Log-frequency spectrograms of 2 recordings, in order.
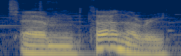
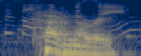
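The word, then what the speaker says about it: Tighnari: by the way, Tanari, I know they pronounce it Tanari, but in Arabic it's not Tanari. It's, you know, the R letter, the R in French when they say R, like bonjour instead of bonjour, R.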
